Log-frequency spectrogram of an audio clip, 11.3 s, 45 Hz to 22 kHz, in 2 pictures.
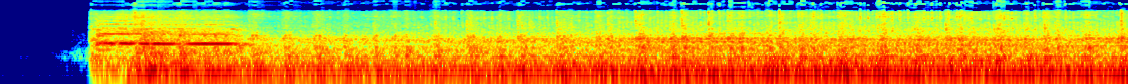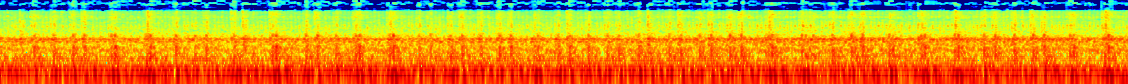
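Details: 2019 Polaris 850 two-stroke engine: starts and settles into a busy idle with a faint, fast ticking running through it.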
